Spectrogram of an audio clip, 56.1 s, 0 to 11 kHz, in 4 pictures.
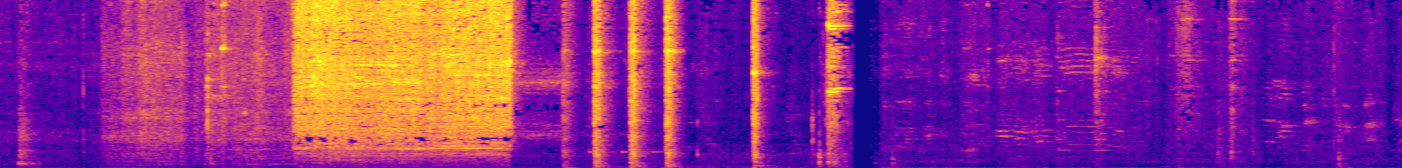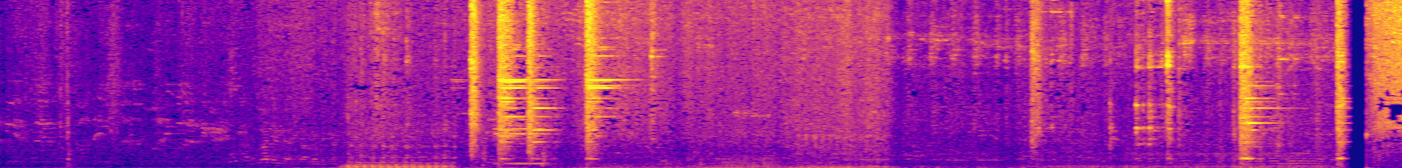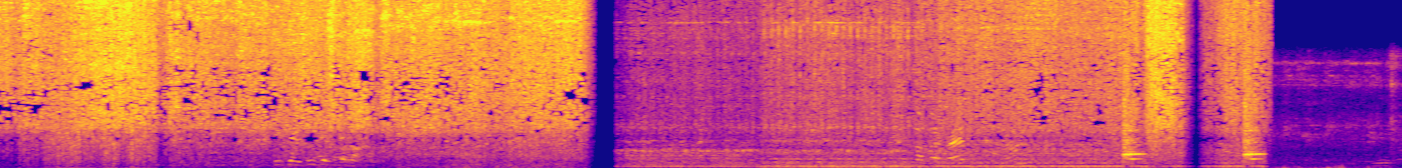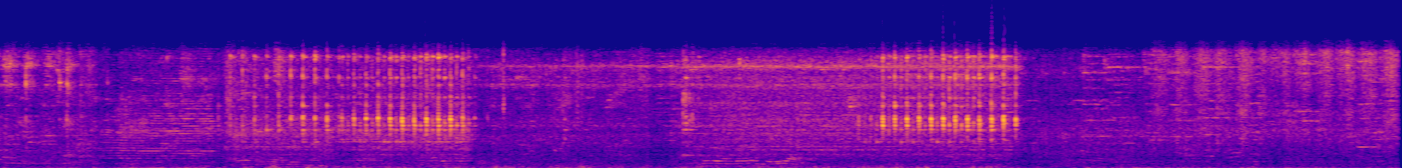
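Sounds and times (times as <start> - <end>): gas hissing: 27.8 - 34.0, 37.0 - 40.8.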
